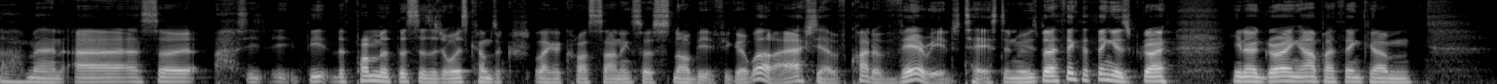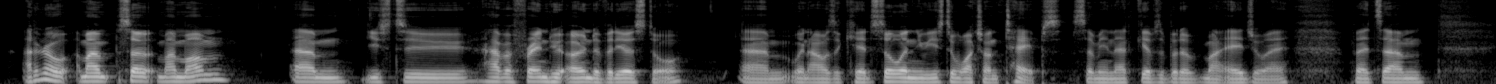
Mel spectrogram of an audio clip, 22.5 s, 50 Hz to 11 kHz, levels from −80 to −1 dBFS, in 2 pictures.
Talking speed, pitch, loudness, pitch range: 240 wpm, 115 Hz, -28 LUFS, 105-125 Hz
